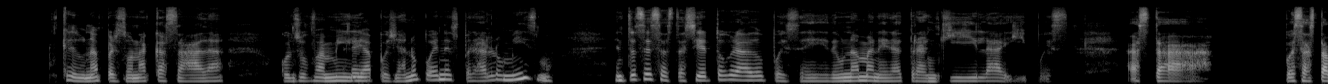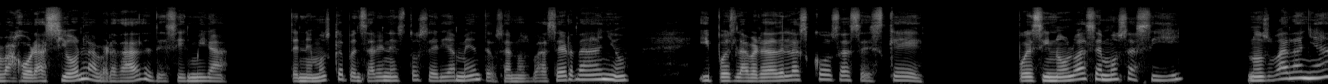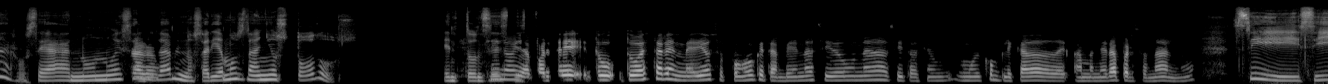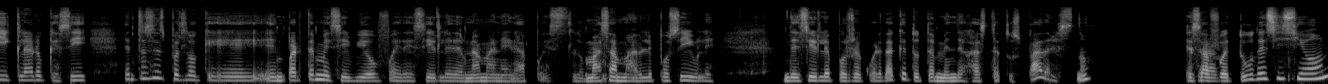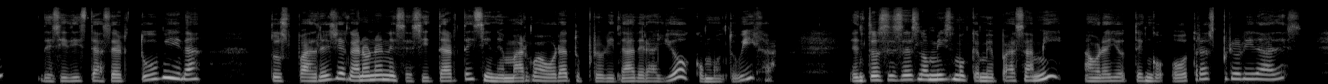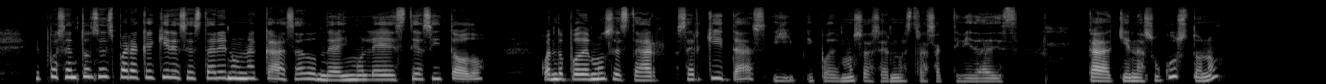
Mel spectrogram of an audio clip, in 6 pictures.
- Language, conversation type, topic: Spanish, podcast, ¿Qué evento te obligó a replantearte tus prioridades?
- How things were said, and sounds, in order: other background noise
